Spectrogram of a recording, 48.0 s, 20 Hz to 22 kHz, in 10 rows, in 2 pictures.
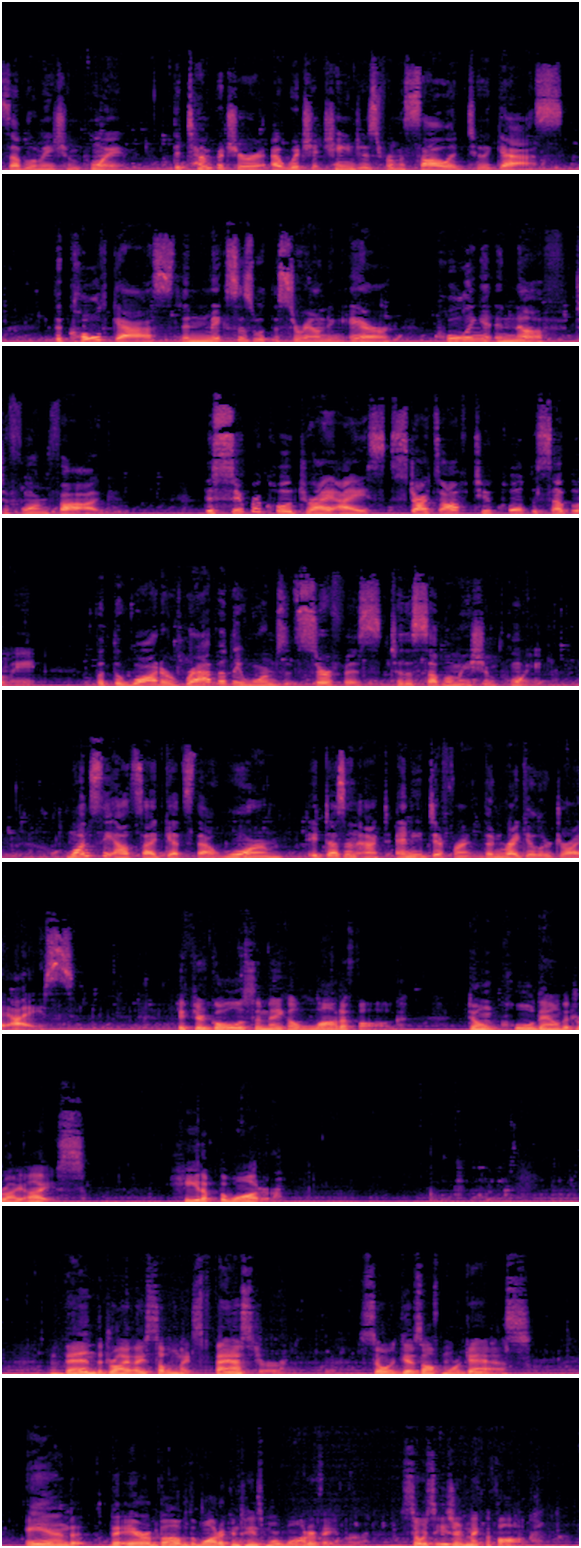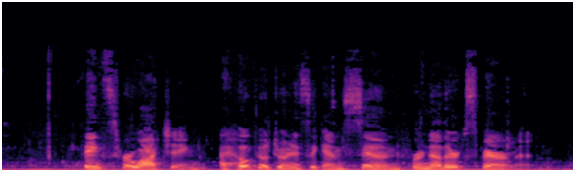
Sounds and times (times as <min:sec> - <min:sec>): Liquid: 0:00.0 - 0:48.0
Water: 0:00.0 - 0:48.0.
